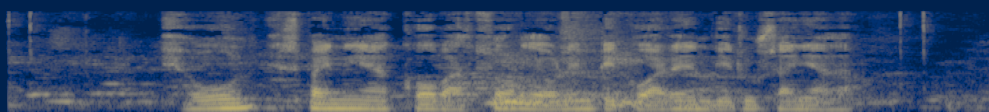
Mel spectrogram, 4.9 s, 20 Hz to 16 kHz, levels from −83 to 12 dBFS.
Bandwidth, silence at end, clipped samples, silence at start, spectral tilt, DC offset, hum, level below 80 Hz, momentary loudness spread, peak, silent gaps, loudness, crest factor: 11.5 kHz; 0 s; under 0.1%; 0.05 s; -4.5 dB/octave; under 0.1%; none; -44 dBFS; 18 LU; 0 dBFS; none; -20 LUFS; 22 dB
